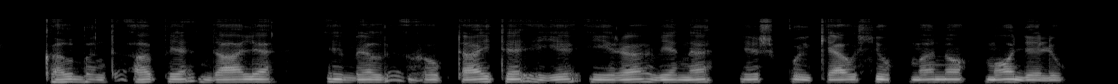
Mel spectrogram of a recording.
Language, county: Lithuanian, Alytus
